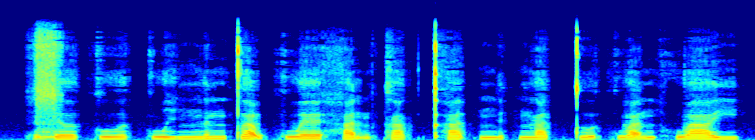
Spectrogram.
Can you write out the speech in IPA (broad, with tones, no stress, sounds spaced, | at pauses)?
z əː˨˩ k u˨˩ ə̯ k w i˧˩ ŋ ə˧ n t̪ a̰˧˨ w k w ɛ˧ h a̰˧˨ n k a˨˩ k̚ t̪ʰ a˨˩ t̚ ŋ ɨ˨˩ t̚ ŋ a˨˩ t̚ t̪ ṵ˧˨ ə̯ k w a̰˧˥ n h w a˧ j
